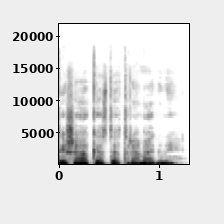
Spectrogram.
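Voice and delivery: plain reading voice

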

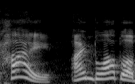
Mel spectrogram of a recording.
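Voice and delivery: high, lightly mocked introduction; chirpy icebreaker imitation. Girl meeting strangers abroad, mock icebreaker. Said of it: "her icebreaker".

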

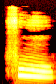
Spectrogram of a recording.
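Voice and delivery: drawn-out disgusted "fu"; squeamish, stretched-out groan of disgust. Acted. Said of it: "брезгливо протянула Кэт".

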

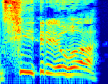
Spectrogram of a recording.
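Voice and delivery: high, urgent plea; gasped cry. A narrator's reading. Terence wants his dog rescued first, gasped cry. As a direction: gasp the name out with effort. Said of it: "выдохнул он".

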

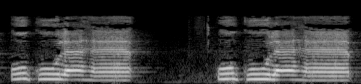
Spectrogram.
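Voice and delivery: "أكلها" as ukulahā, slow and drawn out; ضم الكاف. Shown as a demonstration. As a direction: chant "أكلها" slowly with a u after the k. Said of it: "تقرأ بضم الكاف". ("أكلها" بضم الكاف، بترتيل بطيء)

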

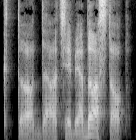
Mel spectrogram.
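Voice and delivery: slow, hoarse villain voice; horrified croak. A narrator's reading. Villain demanding who gave access, hoarse with dread. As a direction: rasp the question out slowly in horror. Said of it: "прохрипел Легба в ужасе".

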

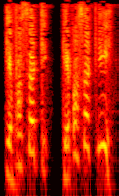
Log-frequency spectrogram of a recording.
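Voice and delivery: ordinary talk

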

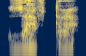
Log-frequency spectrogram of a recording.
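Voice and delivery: very soft, low word; whispered answer. A narrator's reading. Nanny breaking news to the boy, very quiet low whisper. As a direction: barely let the word out. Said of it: "шепчет Пиготи".

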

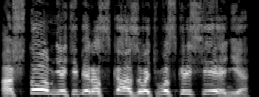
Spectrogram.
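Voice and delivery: very high, loud market-woman tirade; indignant yelling. A narrator's reading. Trader scolding the boy who pestered her, yelling. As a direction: yell indignantly at a pest. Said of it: "раскричалась Марья".

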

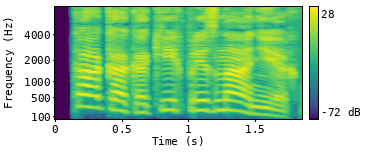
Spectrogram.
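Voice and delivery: high, loud astonished prelate; astonished exclamation. A narrator's reading. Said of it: "воскликнул изумлённый прелат".

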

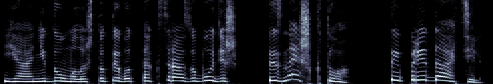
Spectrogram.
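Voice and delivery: high, hurt and accusing; tearful accusation. A narrator's reading. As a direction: accuse him, near tears. Accusing him through tears.

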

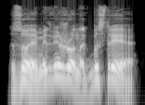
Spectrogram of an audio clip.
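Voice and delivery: high, eager exclamation; excited call. A narrator's reading. Calling Zoya to see the bear cub, excited. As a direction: summon her to look at once.

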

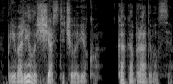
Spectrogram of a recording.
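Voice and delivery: low, hushed inward musing; involuntary envy. A narrator's reading. Dmytro watches his friend run to his sweetheart, quietly envious. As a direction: think it softly to yourself with a touch of envy. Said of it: "подумал он с невольной завистью".

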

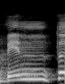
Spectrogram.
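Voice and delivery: بنت in pause, with the final t released; stopping on t. Shown as a demonstration. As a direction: stop on بنت with a clear t. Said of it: "کیونکہ آپ رک رہے ہیں نا".

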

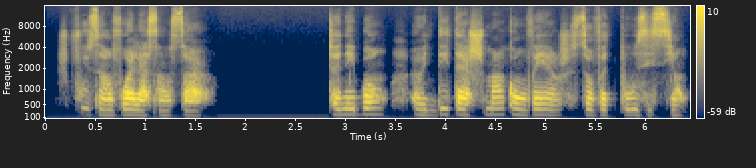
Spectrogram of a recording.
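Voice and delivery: put-on loud, pressed old man on comms; urgent old man on radio. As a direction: hold them steady under fire. Old hacker speaks over earpiece.

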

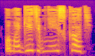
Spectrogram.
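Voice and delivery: high, loud duckling shout. A narrator's reading. Duckling begs the others to help search, shouting. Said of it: "кричал утёнок".

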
